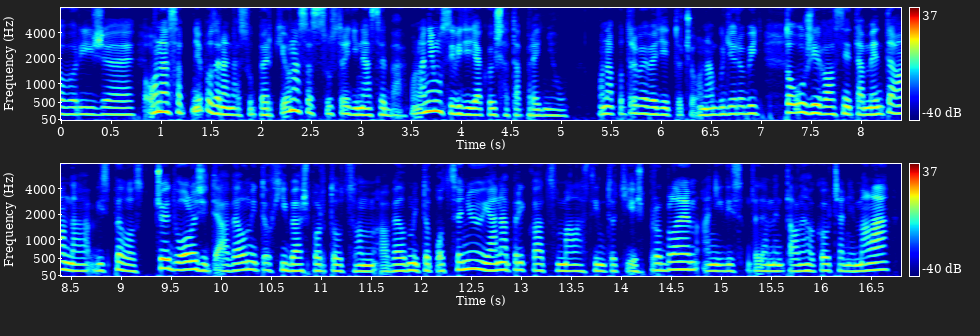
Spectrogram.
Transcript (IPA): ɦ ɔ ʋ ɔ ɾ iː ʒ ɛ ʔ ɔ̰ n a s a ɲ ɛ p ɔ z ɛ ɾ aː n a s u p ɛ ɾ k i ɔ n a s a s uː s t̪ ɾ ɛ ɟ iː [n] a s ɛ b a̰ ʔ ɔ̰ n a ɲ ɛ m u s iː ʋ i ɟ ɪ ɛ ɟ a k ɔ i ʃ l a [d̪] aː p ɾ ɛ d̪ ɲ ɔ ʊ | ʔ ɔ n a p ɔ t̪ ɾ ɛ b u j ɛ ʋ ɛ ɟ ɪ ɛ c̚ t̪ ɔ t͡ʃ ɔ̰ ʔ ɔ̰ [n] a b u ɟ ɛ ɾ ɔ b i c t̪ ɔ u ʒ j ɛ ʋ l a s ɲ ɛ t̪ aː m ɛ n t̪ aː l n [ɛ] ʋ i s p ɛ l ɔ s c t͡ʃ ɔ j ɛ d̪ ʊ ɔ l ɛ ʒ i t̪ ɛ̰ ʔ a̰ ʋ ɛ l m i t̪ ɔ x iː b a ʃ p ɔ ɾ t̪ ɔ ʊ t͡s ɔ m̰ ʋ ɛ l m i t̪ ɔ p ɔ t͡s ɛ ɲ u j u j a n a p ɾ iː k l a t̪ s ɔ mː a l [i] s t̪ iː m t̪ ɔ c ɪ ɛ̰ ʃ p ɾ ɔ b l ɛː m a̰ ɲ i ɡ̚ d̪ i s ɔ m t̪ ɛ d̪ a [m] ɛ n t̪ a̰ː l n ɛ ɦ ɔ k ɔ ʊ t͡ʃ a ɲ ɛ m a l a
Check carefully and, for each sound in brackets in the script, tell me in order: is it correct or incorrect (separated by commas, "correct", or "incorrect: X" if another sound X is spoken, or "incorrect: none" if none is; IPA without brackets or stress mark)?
correct, incorrect: t̪, correct, incorrect: a, incorrect: a, correct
